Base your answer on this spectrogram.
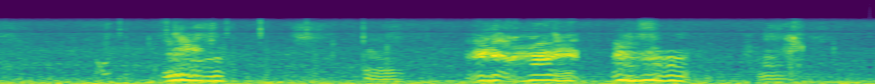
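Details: Three four-month-old puppies, the biggest male and the two smallest females, playing rough as the girls show him who's boss; short whiny yelps and squeaky growling whines come in bursts over a steady low hum.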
